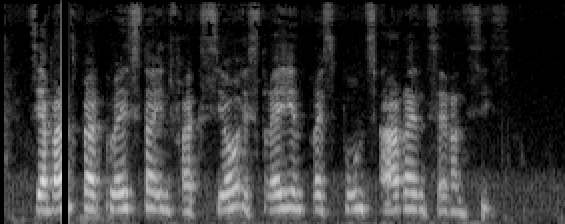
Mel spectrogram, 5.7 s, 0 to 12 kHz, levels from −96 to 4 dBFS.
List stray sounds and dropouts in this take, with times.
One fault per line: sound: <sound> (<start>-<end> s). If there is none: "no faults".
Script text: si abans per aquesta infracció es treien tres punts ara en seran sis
sound: dropout (0.6-0.7 s)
